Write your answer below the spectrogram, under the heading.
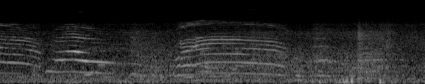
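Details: Pagoda stray cats fed rice and fish: a few short meows followed by one long, arching, strongly harmonic meow, with light clatter afterward.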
